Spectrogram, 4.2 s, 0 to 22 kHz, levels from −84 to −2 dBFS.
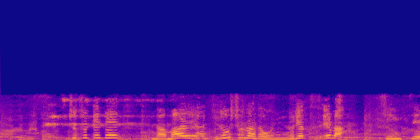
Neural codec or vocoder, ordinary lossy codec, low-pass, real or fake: codec, 16 kHz, 2 kbps, FreqCodec, larger model; none; 7.2 kHz; fake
